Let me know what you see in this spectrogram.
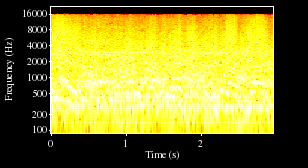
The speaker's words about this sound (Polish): Ludzie krzyczeli w kierunku jeńców: faszyści, nabić ich na pal. Rzucali w ich stronę kamieniami i butelkami. Głos z megafonu kilka razy powtarzał: jesteśmy Rosjanami.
